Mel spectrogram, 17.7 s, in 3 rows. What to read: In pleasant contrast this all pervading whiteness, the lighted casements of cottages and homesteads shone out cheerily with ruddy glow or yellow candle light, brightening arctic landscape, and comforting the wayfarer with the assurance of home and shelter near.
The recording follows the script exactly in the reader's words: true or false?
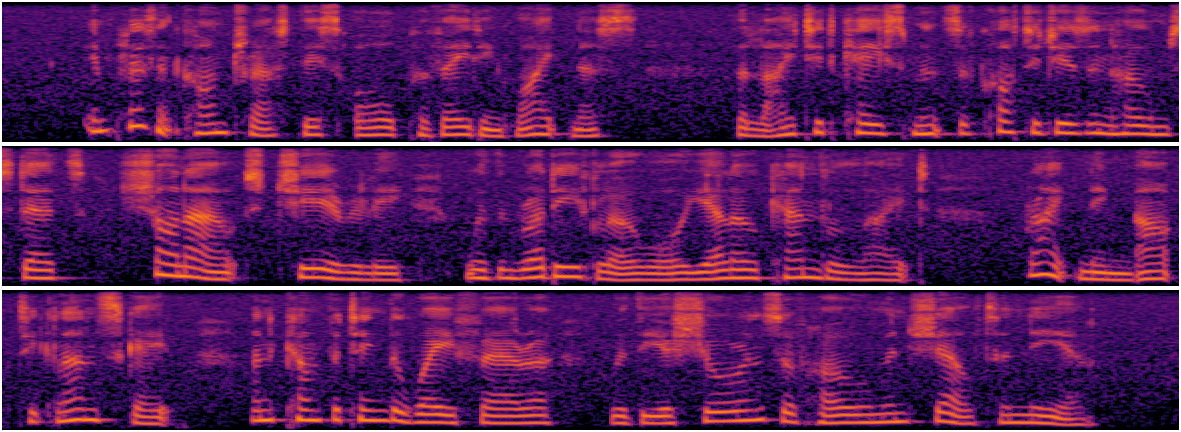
true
